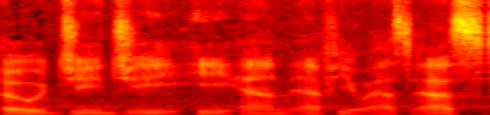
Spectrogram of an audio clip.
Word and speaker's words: Oggenfuss: Yeah, so first name is, last name is Oggenfuss.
